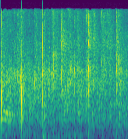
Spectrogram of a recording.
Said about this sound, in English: Let's clap and give the Lord a clap offering. Hallelujah.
